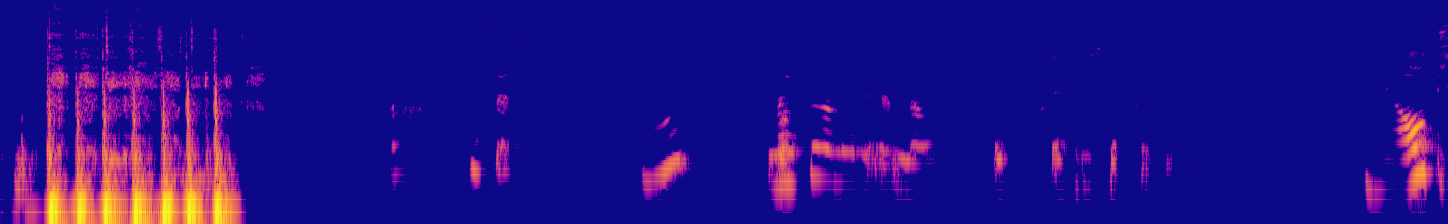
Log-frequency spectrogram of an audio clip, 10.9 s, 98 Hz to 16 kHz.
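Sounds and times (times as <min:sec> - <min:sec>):
speech: 0:00.1 - 0:00.6, 0:05.8 - 0:09.1, 0:10.2 - 0:10.8
solid-sounding knocking: 0:00.4 - 0:01.8.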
